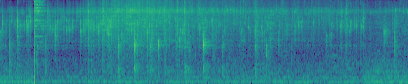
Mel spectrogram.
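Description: Garlic and chopped ginger frying in hot ghee in a clay pot, a steady watery sizzle with scattered crackles and one sharp clatter near the start.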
